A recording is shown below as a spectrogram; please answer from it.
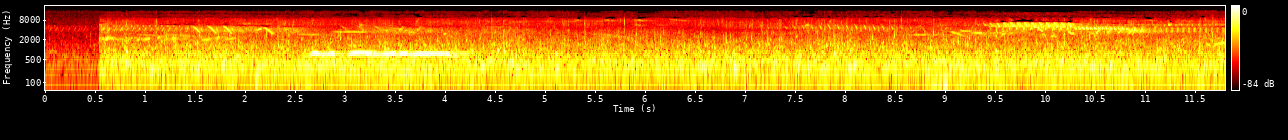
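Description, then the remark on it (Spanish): Continuous forest nature ambience, the 'Sonidos del Bosque' recording from the YouTube channel Casio Toledo, with a dense, rustling bed of sound, scattered high bird chirps, and a brief drawn-out tonal call early on, steady and moderately loud throughout. “Es Sonidos del Bosque. Sonidos de la Naturaleza.”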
